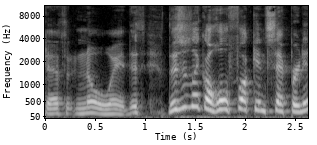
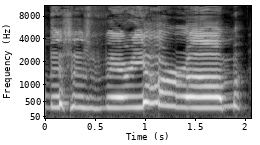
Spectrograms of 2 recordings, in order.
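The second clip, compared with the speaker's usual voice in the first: loud, slow, higher mock-scandalised cry; drawn-out hammed-up horror; mock outrage; 5 semitones higher, 6 dB louder than usual. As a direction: play the scandalised elder.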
